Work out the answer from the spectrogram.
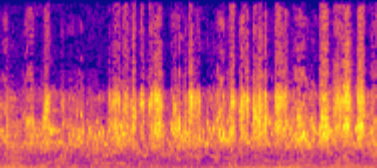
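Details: Several budgerigars chirp loudly as they eat, giving a busy stream of quick, high twittering notes that overlap without pause.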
